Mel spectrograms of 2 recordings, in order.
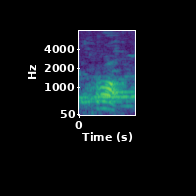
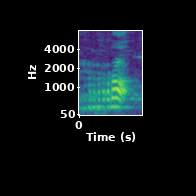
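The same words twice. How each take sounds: First: The r is soft and only lightly trilled. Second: The r is pressed and strongly trilled. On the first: The speaker calls it right. "tapi lidahnya tidak boleh terlalu bergetar" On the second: The speaker calls it wrong. "pengucapannya tidak boleh ro. Tidak usah ditekan"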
